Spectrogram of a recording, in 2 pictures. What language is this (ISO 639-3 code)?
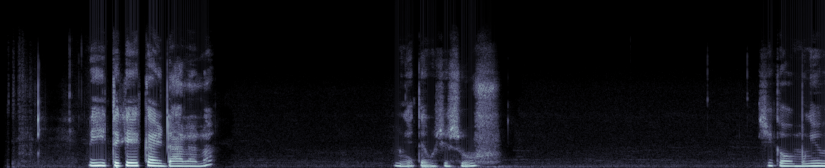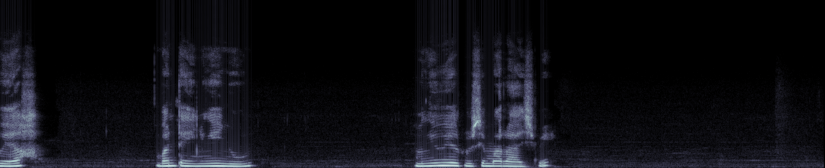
wol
